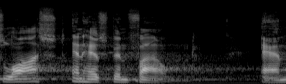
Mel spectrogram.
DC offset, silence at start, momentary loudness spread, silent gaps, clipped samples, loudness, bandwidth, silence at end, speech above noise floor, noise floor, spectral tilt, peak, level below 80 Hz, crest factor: under 0.1%; 0 s; 11 LU; none; under 0.1%; -29 LUFS; 16 kHz; 0 s; 28 dB; -56 dBFS; -3.5 dB/octave; -8 dBFS; -70 dBFS; 22 dB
